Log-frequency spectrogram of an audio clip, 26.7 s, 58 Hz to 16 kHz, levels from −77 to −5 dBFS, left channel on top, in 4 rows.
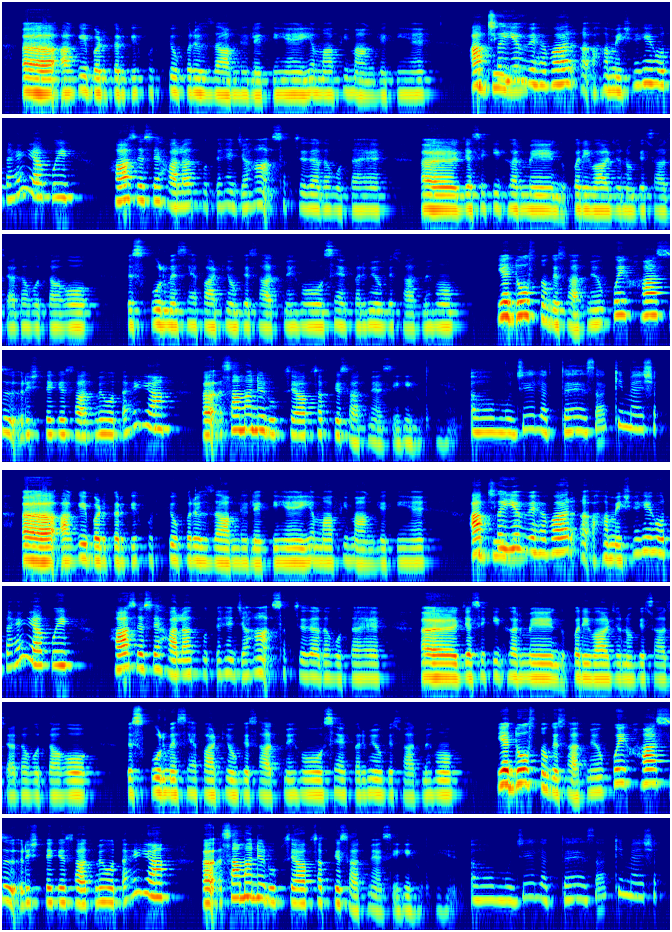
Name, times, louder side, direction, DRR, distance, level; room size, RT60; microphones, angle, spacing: voice 1, 0.2-1.2 1.7-4.2 4.7-7.3 7.8-10.5 10.9-14.2 14.6-17.9 18.3-21.7 22.0-24.2, right 3 dB, 20° right, 0.6 m, -26 dB
voice 2, 4.8-5.3 24.7-26.6, left 5 dB, 30° left, 0.3 m, -33 dB
9.8 x 3.9 x 6.5 m
head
